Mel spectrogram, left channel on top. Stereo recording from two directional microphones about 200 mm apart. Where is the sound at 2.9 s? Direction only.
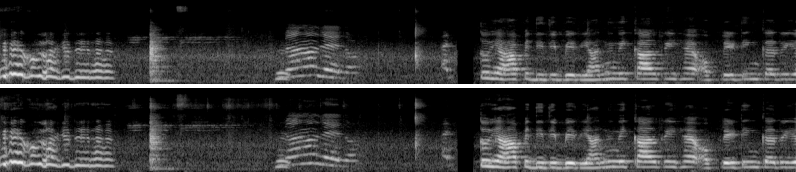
40° right (ahead or behind).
